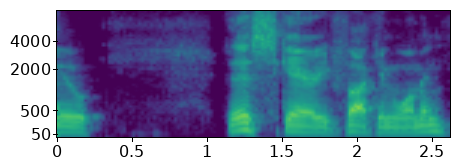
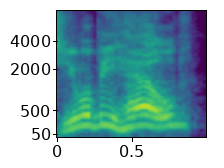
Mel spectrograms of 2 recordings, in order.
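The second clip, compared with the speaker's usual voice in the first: mocking imitation; 9 semitones higher, 8 dB louder than usual. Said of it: "'cause she goes".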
